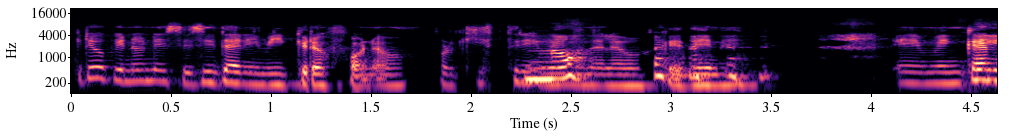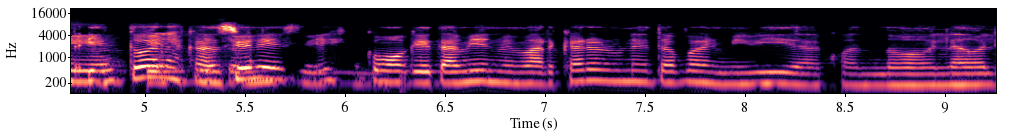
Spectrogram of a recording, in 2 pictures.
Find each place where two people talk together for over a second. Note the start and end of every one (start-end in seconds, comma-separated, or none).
4.5-6.2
